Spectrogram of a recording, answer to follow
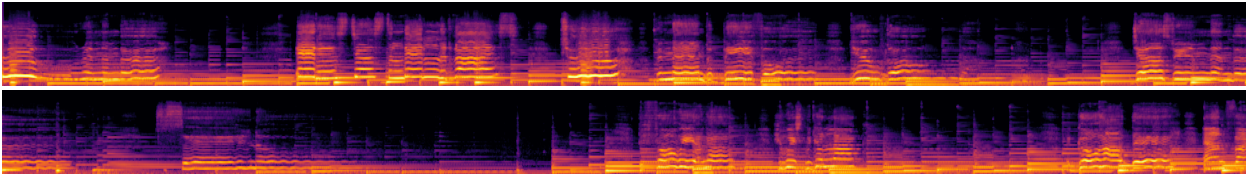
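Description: A woman sings a slow song in English, accompanying herself on a steel-string acoustic guitar. Past the middle the voice stops for a few seconds while the guitar carries on more softly, then the singing comes back.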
